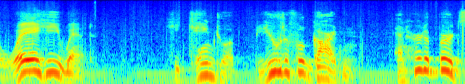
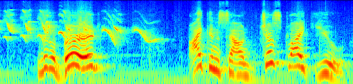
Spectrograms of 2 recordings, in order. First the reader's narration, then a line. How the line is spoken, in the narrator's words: cried Clarence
